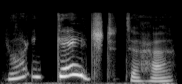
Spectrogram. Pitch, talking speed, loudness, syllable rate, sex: 265 Hz, 165 wpm, -16 LUFS, 7.2 syllables/s, female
